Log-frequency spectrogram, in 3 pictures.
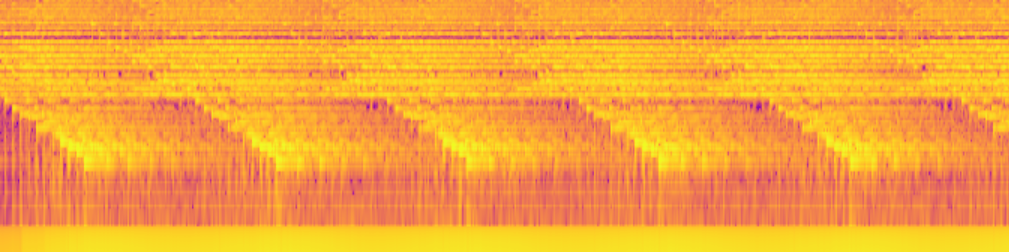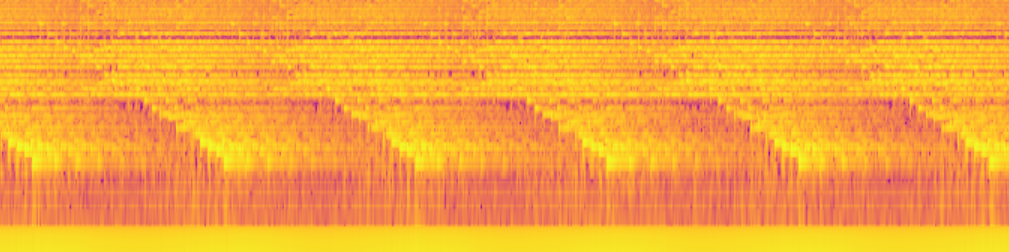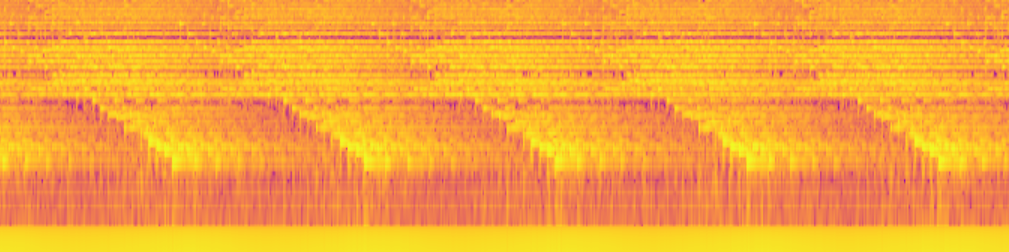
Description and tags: Loop made with my korg.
